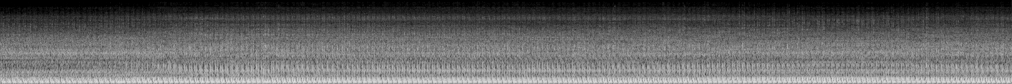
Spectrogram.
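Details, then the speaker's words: Ford 3000 diesel tractor: at about 1200 rpm, after a sweet 400-430 rpm tickover, the engine runs steady but with an occasional dropped pulse; intermittent misfire, valves suggested as possibly too tight, unchecked. "still running sweetly it's made us this far 1200 i think it's still missing"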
